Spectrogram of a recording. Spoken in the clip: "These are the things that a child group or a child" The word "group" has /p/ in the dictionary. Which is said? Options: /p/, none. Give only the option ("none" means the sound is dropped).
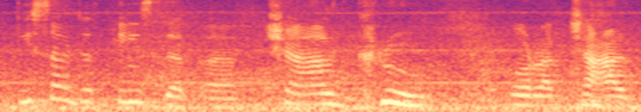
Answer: none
